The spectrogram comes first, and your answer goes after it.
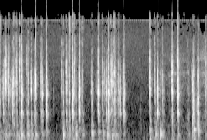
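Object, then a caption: Plastic mechanical keyboard. Fingertips with painted nails rapidly tap the keys of a compact, hollow-bodied pink plastic mechanical keyboard with round white-and-pink typewriter-style keycaps, resting on a desk. Short, dry, bright clacks come in quick bursts with a brief pause midway. Each click dies away almost instantly.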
